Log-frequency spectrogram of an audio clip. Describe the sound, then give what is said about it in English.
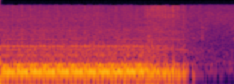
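Car engine rumbling as the car makes a quick turn to head back toward the highway; the low, steady drone holds for a little under two seconds, then quickly fades away. “Should we just turn around and get back on the highway? Yep, that's my vote. I'd rather run out of gas there than here. Where are we? All right, I'll do a quick turn.”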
